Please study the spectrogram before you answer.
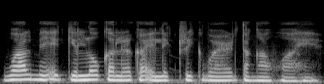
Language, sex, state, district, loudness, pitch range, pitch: Hindi, female, Arunachal Pradesh, Papum Pare, -13 LUFS, 185-210 Hz, 195 Hz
